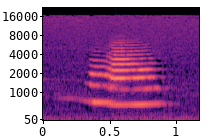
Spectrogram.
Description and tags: Door creaking.
Mic: Pro Audio VT-7
ADC: M-Audio Fast Track Ultra 8R
See more in the package doorCreaking
creaking, door, door-creaking, noise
